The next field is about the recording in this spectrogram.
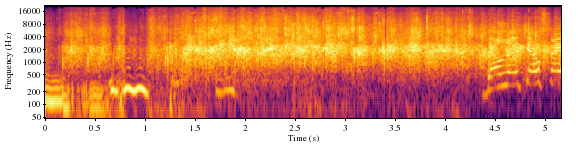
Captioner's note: cheers and applause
